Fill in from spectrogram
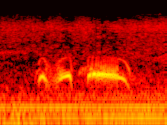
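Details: Spotted dove used as a decoy in Vietnam gives a single low phrase: two short coos followed by a long, smooth, slightly falling coo, against a faint humming background.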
